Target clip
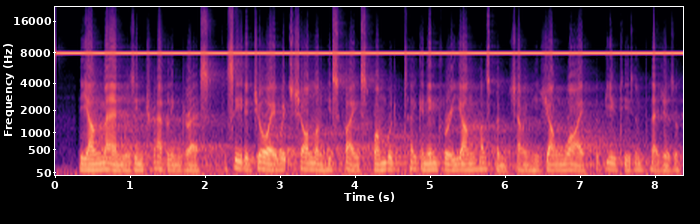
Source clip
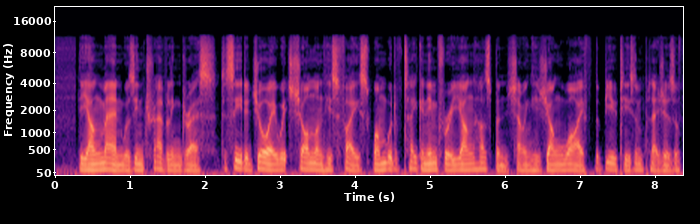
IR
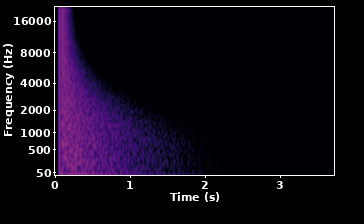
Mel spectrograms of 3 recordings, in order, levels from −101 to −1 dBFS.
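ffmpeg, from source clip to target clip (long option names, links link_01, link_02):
-filter_complex "[0:a]adynamicsmooth=sensitivity=4.5:basefreq=1000,aeval=exprs='val(0)+0.0355*sin(2*PI*8000*n/s)':channel_layout=same,asplit=2[link_01][link_02];[1:a]atrim=start_sample=2205[link_03];[link_02][link_03]afir=irnorm=-1:irlink=0,volume=-4dB[link_04];[link_01][link_04]amix=inputs=2:normalize=0"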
